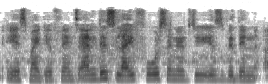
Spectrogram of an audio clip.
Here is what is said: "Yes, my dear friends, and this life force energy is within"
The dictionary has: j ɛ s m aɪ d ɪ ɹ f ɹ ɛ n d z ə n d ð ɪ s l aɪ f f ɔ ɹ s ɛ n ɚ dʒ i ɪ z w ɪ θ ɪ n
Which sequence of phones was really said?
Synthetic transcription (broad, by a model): j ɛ s m aɪ d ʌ ɹ f ɹ ɛ n d z ə n d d ɪ s l aɪ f f ɔ ɹ s ɛ n ɚ dʒ i ɪ z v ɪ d ɪ n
